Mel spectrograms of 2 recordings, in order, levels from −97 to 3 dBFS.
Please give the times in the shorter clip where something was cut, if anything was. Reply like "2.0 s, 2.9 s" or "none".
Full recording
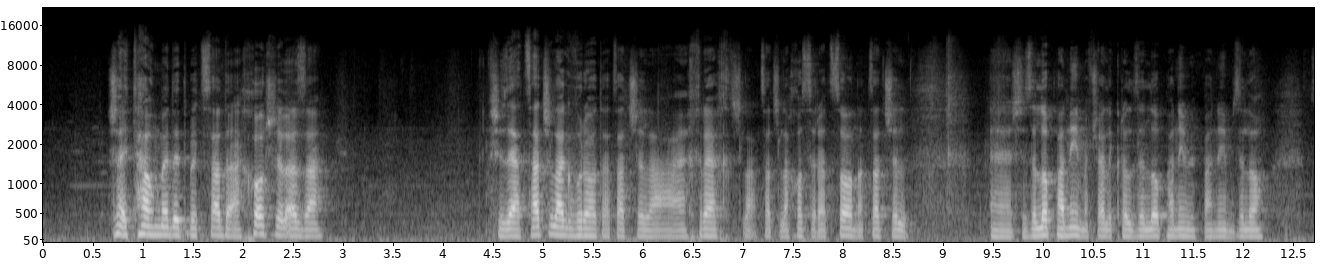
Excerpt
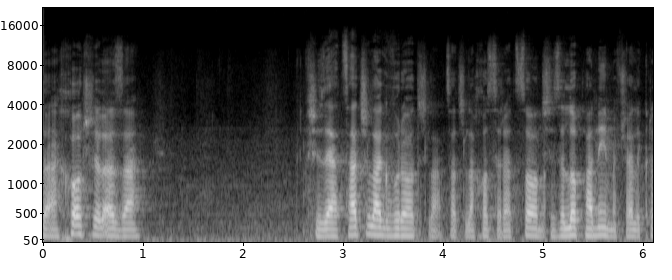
3.7 s, 5.0 s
